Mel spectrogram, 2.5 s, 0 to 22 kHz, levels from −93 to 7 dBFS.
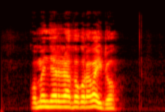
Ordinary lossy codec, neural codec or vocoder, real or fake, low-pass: none; none; real; 14.4 kHz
